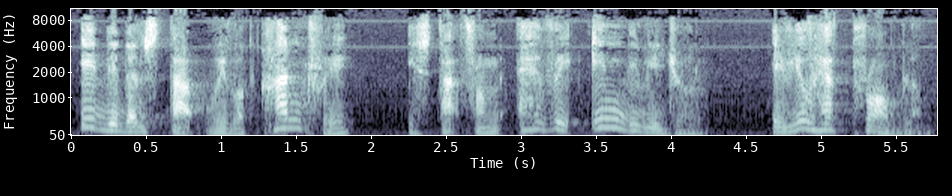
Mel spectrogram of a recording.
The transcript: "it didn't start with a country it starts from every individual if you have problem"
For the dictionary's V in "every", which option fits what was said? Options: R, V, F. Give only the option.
V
